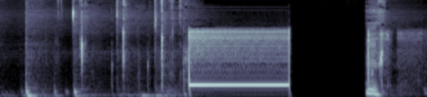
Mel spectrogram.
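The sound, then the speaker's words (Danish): A single long telephone ringing tone of an outgoing call to Flakkebjerg School Museum near Slagelse, Denmark, a steady electronic tone held for about a second, follows a short burst of brief clicks and bumps, then silence before a short muffled sound. “du sidder og ringer op, så kan vi høre, hvad man kan opleve på Flakkebjerg Skolemuseum.”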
